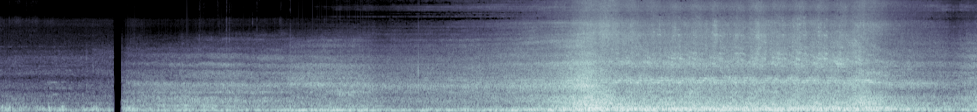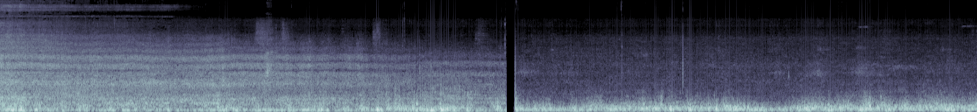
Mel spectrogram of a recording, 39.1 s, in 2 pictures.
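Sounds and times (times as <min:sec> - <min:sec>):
high-speed train passing: 0:02.5 - 0:29.7.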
